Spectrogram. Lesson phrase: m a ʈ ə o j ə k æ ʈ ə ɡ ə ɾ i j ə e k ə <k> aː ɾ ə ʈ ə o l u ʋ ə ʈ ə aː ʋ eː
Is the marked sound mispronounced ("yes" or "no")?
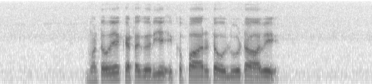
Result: yes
